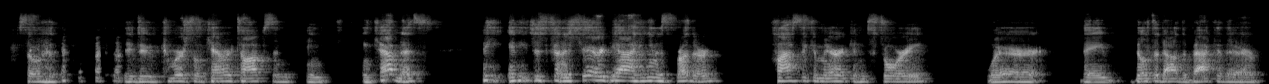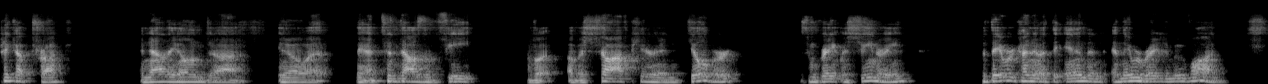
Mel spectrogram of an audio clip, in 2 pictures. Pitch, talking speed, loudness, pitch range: 135 Hz, 180 wpm, -26 LUFS, 115-160 Hz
